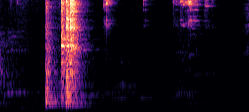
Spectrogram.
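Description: Dried coconut pieces drop into a grinder jar with a couple of sharp clattering hits close by, followed by softer scattered clinks and rattles.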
